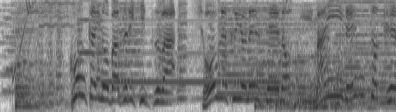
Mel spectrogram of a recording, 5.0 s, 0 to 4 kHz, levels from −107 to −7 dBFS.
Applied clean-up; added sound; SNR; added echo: none; Wind instrument, woodwind instrument; 12 dB; none.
